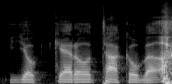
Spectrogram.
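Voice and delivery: mock Spanish accent. Shown as a demonstration. Asked to say something in Spanish, he jokes in a Spanish accent. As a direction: toss off the ad line in a jokey Spanish accent. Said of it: "Say something in Spanish".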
